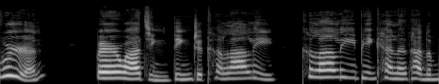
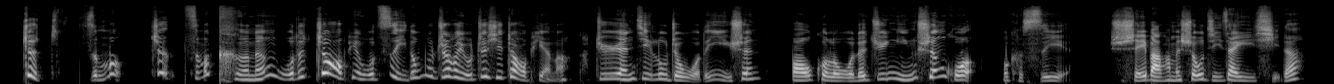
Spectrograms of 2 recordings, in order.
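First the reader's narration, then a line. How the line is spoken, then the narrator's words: Stunned murmur. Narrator (Chinese): 贝尔瓦喃喃地说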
